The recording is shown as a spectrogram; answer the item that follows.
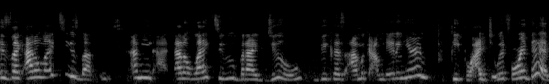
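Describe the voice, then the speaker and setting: Projecting a raised voice, a woman talks very fast with a high pitch, lively intonation and a bright, sharp tone. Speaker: social worker. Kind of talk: casual chat. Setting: livestream video. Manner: loud.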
